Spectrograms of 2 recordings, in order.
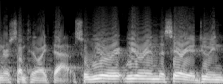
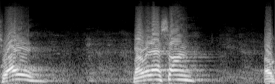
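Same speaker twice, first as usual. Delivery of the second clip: ordinary talk, nothing marked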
